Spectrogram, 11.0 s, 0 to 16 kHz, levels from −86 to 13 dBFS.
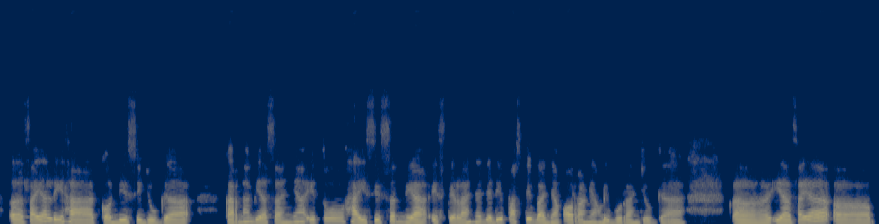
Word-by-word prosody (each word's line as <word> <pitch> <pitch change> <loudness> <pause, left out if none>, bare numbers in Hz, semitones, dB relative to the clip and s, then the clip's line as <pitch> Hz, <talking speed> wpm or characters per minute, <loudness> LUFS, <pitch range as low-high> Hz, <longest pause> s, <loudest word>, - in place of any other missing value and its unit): eee, 185 +1 +3
saya 200 +4 +3
lihat 180 -3 +1
kondisi 180 0 +1
juga. 170 +1 0 0.5
Karena 185 +4 +1
biasanya 180 +2 -1
itu 220 +3 -2
high 180 -2 +2
season 185 +3 -1
ya 175 0 +3
istilahnya, 180 +2 -1
jadi 185 +2 +1
pasti 190 +3 0
banyak 170 -1 0
orang 185 +1 +1
yang 170 -1 -4
liburan 160 0 -2
juga. 160 +1 -5 0.6
Eee, 170 -1 +1
ya 170 -1 +4
saya, 215 +4 +3
eee, 175 0 0
180 Hz, 125 wpm, -23 LUFS, 170-190 Hz, 0.6 s, ya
